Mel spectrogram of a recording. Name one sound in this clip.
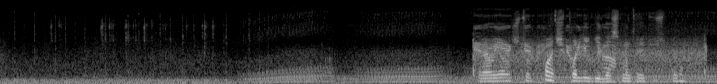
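A small off-road buggy engine hums and revs up as it drives.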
